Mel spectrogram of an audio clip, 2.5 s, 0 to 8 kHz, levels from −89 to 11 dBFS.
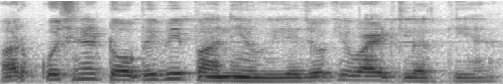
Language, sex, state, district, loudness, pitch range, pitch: Hindi, male, Jharkhand, Ranchi, -14 LUFS, 120-165 Hz, 135 Hz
